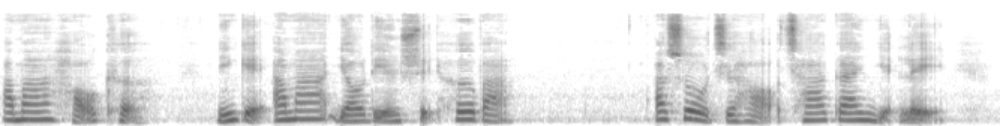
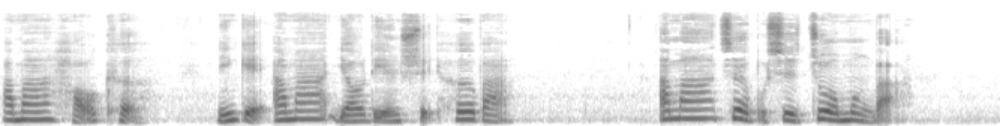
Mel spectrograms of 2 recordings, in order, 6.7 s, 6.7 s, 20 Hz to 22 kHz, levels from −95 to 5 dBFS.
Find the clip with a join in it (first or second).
second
